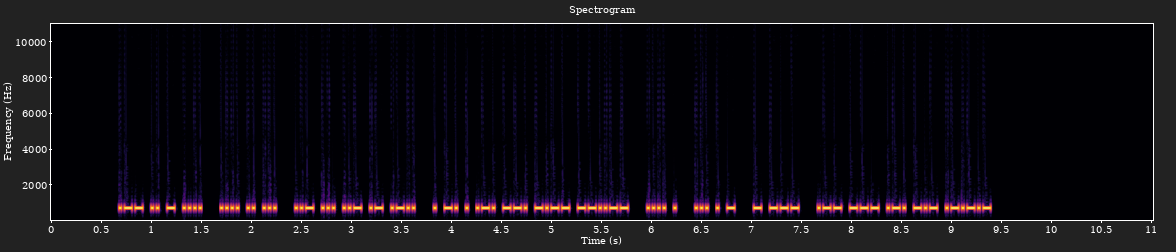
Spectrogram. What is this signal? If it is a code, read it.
Morse code, heard as a keyed tone, about 46 wpm, 700 Hz. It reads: WITH HIS USUAL ENERGY, HE SET TO WORK.
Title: Sentences from Top 1000 Words - Review Part 6 - 45wpm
